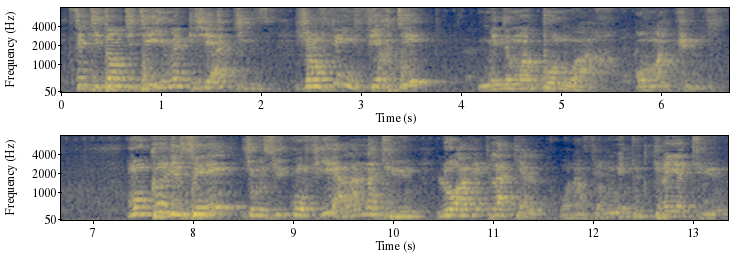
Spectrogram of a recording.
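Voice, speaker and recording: A man's voice: high voice, big pitch swings, a little slow, fairly bright tone. A man reciting slam poetry in a solemn, impassioned, declamatory manner. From Mauritania. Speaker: slam poet. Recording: very echoey, distant mic, faint noise.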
